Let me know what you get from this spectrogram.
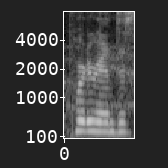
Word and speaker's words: Port Aransas: Is that how you say it? – Yep. Port Aransas, Texas.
